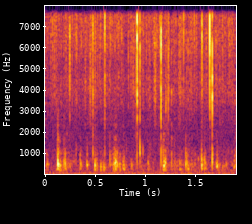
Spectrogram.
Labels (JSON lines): {"label": "biophony, sea urchins (Echinidae)", "recorder": "SoundTrap 600 or HydroMoth"}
